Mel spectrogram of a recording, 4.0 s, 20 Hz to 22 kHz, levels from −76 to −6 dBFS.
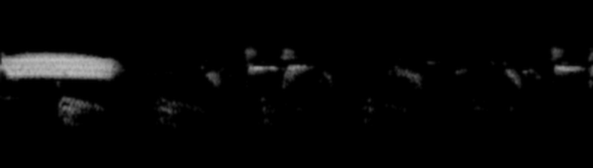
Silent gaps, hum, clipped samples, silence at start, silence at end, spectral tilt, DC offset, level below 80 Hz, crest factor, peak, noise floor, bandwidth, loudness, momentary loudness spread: none; none; under 0.1%; 0 s; 0.1 s; 9.5 dB/octave; under 0.1%; under -90 dBFS; 20 dB; -4 dBFS; -67 dBFS; 14.5 kHz; -16 LUFS; 25 LU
